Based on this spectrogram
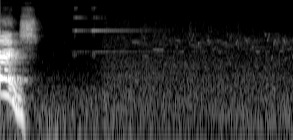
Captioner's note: bike bell ringing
